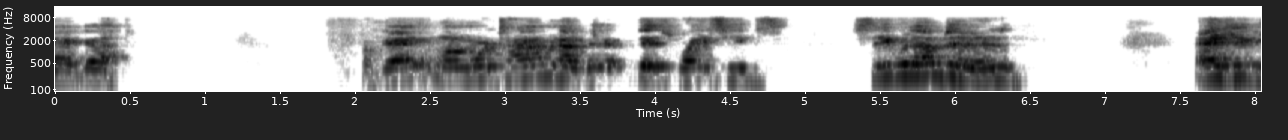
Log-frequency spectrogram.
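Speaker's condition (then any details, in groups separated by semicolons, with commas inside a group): Cerebral palsy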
